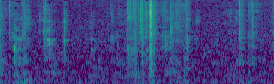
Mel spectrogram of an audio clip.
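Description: A metal cutter slices and scrapes brittle pieces off the top of a solid, dry, marbled multicolor soap bar held in the hand. The result is a quiet series of crisp, bright crunches and scratchy scrapes, with one sharper crack near the middle and each sound ending almost instantly.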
